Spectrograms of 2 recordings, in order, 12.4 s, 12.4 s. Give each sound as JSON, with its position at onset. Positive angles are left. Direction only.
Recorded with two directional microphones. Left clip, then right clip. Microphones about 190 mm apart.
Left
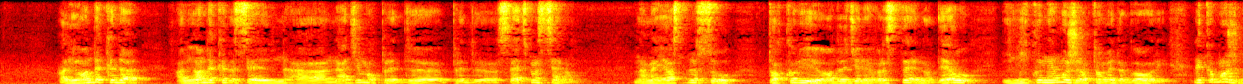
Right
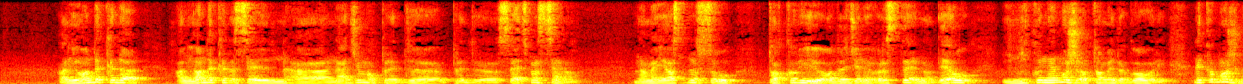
{"t": 0.6, "sound": "speech", "side_deg": 5}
